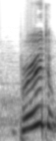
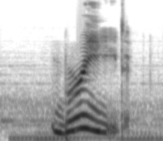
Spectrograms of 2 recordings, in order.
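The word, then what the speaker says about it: Bríd: Brid was not or I imagine that's not how you pronounce that. Let me see. They have in the pronunciation. Breed. Got it.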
